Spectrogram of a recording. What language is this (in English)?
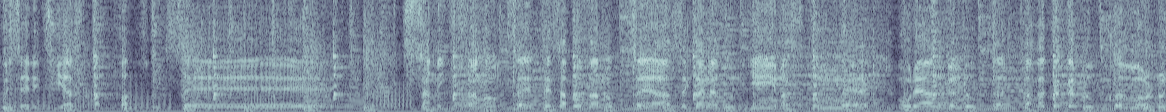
Romanian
